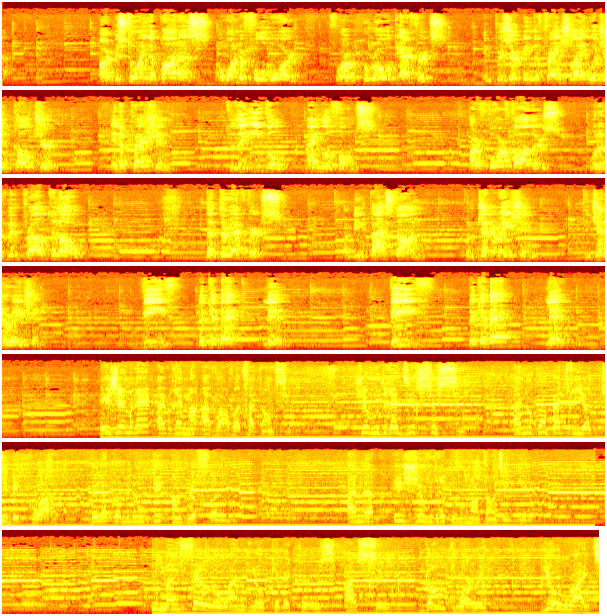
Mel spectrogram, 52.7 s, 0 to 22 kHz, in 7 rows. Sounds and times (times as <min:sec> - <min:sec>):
Music: 0:00.0 - 0:52.6
Male speech, man speaking: 0:01.2 - 0:08.3, 0:08.9 - 0:09.7, 0:10.4 - 0:12.2, 0:13.4 - 0:16.1, 0:17.6 - 0:18.6, 0:19.3 - 0:21.8, 0:22.4 - 0:23.2, 0:24.4 - 0:26.2, 0:27.5 - 0:29.8, 0:31.4 - 0:33.8, 0:34.6 - 0:40.6, 0:42.0 - 0:44.3, 0:47.1 - 0:51.3, 0:52.0 - 0:52.6.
